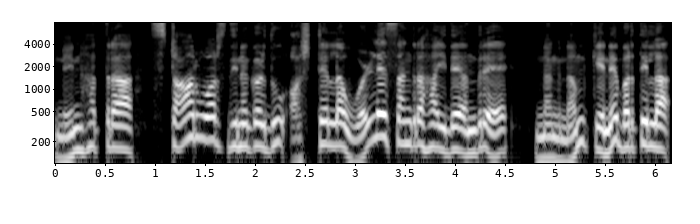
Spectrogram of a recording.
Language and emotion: Kannada, surprised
